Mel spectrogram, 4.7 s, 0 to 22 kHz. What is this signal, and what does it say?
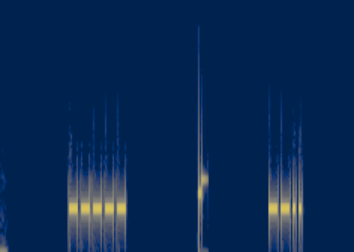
Morse code, heard as a keyed tone, about 31 wpm, 700 Hz. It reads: 0 Z
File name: Single-Letter-Number-30wpm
